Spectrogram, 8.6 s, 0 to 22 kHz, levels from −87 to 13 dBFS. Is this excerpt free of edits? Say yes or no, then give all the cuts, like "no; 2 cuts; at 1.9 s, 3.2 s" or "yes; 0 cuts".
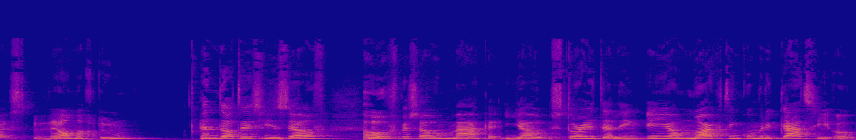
no; 2 cuts; at 3.6 s, 5.0 s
